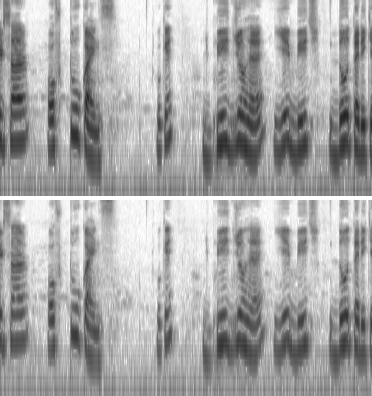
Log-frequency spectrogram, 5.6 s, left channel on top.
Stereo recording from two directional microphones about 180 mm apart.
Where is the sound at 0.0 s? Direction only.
30° left (ahead or behind).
